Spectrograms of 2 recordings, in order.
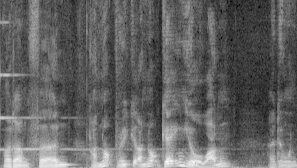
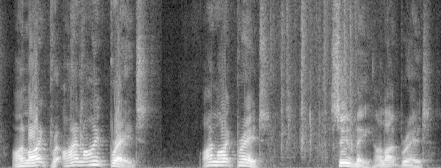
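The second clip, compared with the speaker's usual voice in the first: mock defiance; 8 semitones higher, 8 dB louder than usual. Defiant bread declaration.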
